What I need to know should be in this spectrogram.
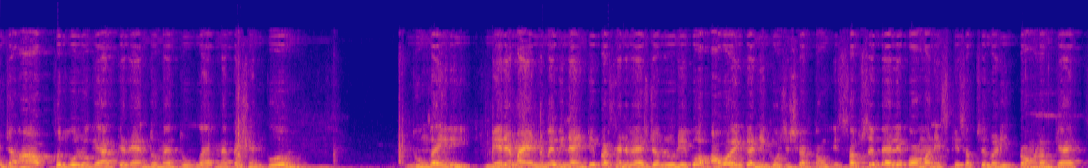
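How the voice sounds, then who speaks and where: A man with an Indian accent and a high-sitting voice gives an informal, emphatic physiotherapy lecture, repeating key phrases, asking rhetorical questions and using English technical terms. There is slight hiss or hum, and the echoey room is picked up by a distant microphone.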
